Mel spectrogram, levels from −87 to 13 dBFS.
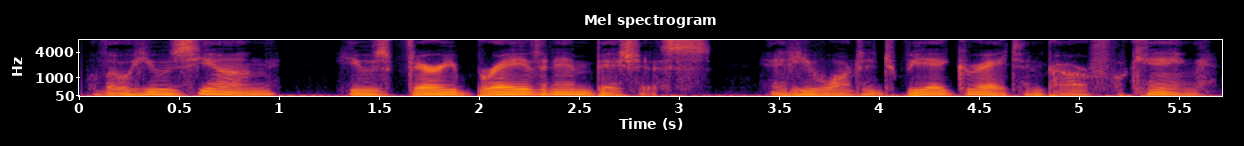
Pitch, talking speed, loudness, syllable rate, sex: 105 Hz, 220 wpm, -18 LUFS, 5.7 syllables/s, male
